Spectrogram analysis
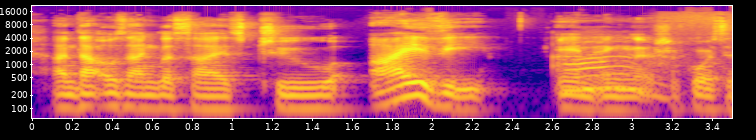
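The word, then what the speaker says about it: Iveagh: It's not ivy like the plant. Ivy E A G H is how it's written down, but pronounced Ivy.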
